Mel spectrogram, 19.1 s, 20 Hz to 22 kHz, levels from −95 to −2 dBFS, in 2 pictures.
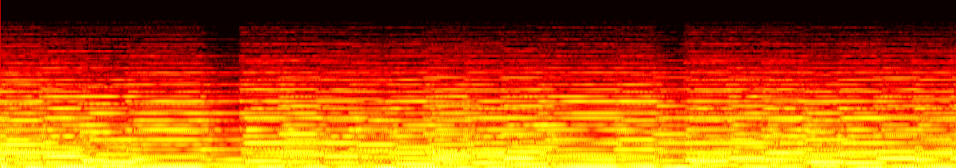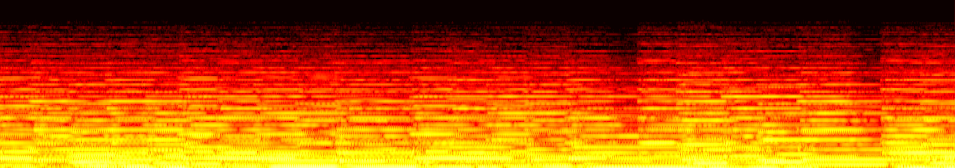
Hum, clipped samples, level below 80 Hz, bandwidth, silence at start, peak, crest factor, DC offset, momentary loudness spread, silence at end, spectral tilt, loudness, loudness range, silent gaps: none; under 0.1%; -20 dBFS; 7.4 kHz; 0 s; -2 dBFS; 14 dB; under 0.1%; 3 LU; 0 s; -8.5 dB/octave; -18 LUFS; 2 LU; none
